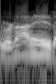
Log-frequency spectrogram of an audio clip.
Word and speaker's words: Varane: Yeah, Varane, how you pronounce it, Varane.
